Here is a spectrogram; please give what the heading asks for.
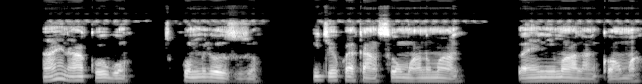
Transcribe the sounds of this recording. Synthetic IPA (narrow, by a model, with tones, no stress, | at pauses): a˨ɲɪ˦na˨˦a˦kʊ˨˦ʊ˦ɡ͡bo˨ | tʊ̥˦kʊ˨m̩˦mi˦ɾo˨zu˨zo˨ | i˦d͡ʒe˦kʷe˦ka˨n̩˨sʊ˦m˦a˨˦nʊ˦ma˦˨nʊ˨ | ba˨ɲe˦ni˦ma˦a˨la˨ŋ̩˨kɔ˦ma˦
